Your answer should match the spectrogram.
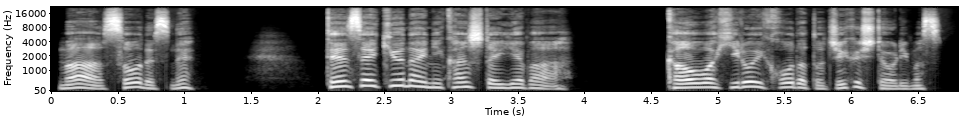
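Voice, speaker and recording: An actor playing a calm, very polite holy knight and devoted royal bodyguard in a fantasy audio drama. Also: mid-range voice, moderate pace, no echo, studio quality, lightly acted. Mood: composed, courteous. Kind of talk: Japanese audio drama acting.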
